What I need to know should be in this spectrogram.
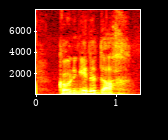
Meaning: a former national holiday in the Netherlands, occurring on April 30th (or April 29th, if it would otherwise fall on a Sunday) as an official celebration of its current queen's birthday
- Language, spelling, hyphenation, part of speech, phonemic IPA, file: Dutch, Koninginnedag, Ko‧nin‧gin‧ne‧dag, noun, /koːnɪˈŋɪnəˌdɑx/, Nl-koninginnedag.ogg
